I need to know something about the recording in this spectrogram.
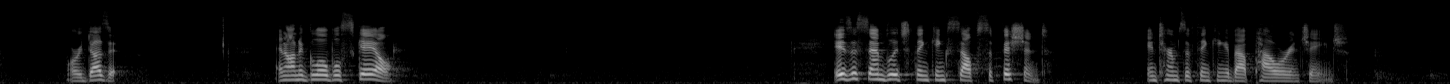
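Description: An older woman speaks calmly in short bursts with pauses.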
